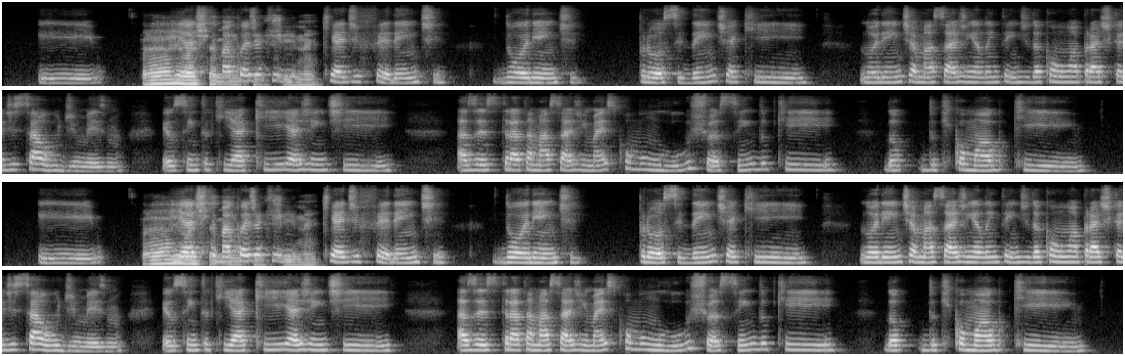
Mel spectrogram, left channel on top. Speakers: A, on the right; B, on the left.
A: E
B: para
A: E
B: relaxamento
A: acho que uma coisa
B: em
A: que,
B: si, né?
A: que é diferente do Oriente para o Ocidente é que no Oriente a massagem ela é entendida como uma prática de saúde mesmo. Eu sinto que aqui a gente às vezes trata a massagem mais como um luxo assim do que do, do que como algo que,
